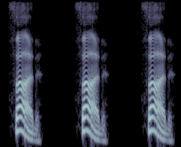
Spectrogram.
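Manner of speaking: low dull impact thuds; heavy thuds. A narrator's reading. Rocks strike the glowing barrier, low thuds. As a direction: thud like rocks hitting a shield. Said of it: "The rocks struck".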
